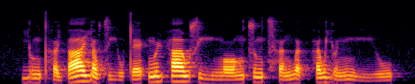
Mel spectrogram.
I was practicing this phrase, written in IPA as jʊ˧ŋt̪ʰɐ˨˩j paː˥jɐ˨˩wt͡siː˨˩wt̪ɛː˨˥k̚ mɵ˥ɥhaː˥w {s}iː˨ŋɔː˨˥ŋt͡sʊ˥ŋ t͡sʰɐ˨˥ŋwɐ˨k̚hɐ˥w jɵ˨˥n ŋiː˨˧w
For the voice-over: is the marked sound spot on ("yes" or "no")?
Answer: yes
